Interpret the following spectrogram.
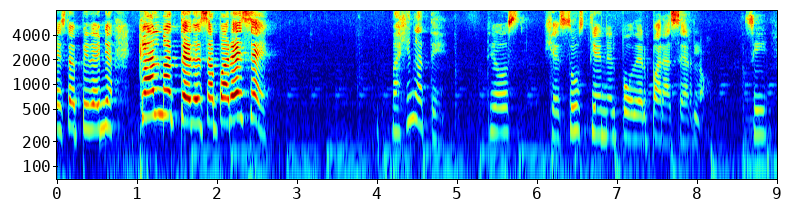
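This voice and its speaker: A woman with a Latin American Spanish accent and a fairly bright tone delivers a children's sermon at church. She speaks tenderly to the kids, then booms out dramatic commands as she tells her story.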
